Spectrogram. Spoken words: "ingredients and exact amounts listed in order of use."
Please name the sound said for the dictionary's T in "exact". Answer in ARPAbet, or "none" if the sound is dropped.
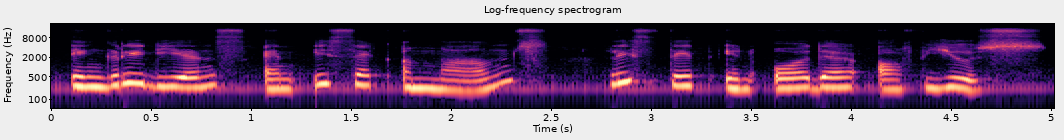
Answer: none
